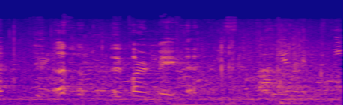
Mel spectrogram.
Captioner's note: laughter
